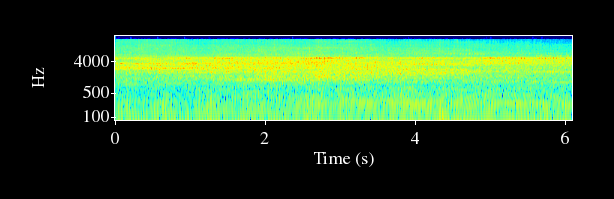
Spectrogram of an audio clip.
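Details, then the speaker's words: Cub Cadet 1100 small single-cylinder engine, a few gaskets replaced, idling with a steady, fairly quiet patter and a light rattle from a loose part, not a rod knock; no oil burning or smoke. "quiet but i'm pretty sure the thing doesn't have a rod knock because it hasn't had any"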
